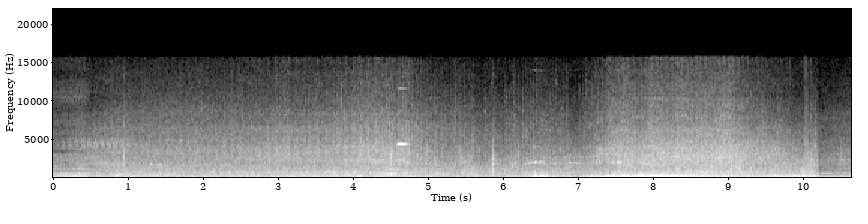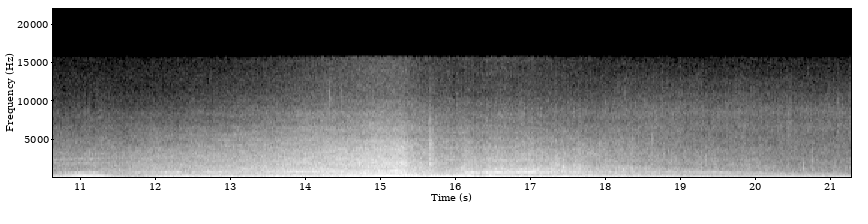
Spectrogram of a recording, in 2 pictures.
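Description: Car engine running as the car drives along a road. Its pitch climbs gradually, drops back about halfway through and then climbs again.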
